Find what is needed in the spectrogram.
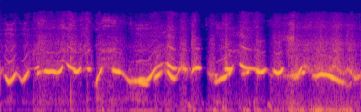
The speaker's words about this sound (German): Kannst du auch beim Einatmen pfeifen? Ja, natürlich. Muss man ja.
